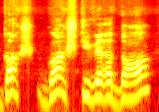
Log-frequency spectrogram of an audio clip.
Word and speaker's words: Gorge du Verdon: It's called Gorge du Verdon.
